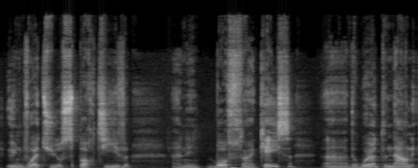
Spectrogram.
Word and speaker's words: beau: virtue sportive and in both case the word the noun is feminine the adjective ending in o the pronunciation of these three letters e a u is o like the letter o for example bo bo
